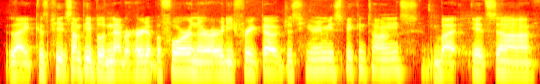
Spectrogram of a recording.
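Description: A man's voice: mid-range voice, little pitch movement, fast. A young man preaching informally, casual and earnest, with filler words and restarts. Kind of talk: informal sermon teaching.

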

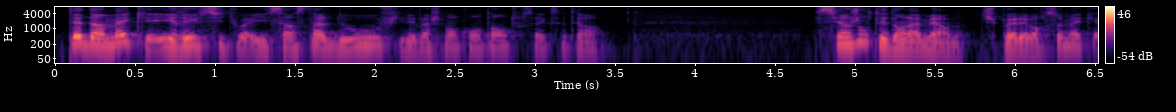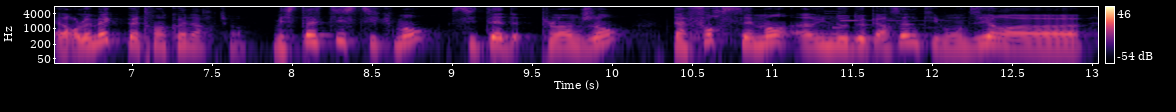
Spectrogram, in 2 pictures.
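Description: With a slightly high voice and a fast pace, a man rambles casually to his live-stream chat. Fillers and restarts pepper his speech, and he turns animated when excited.

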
